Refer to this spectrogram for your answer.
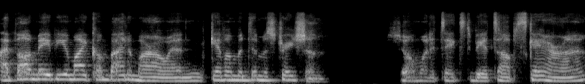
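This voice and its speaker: A put-on character voice that sounds female and raspy. The pitch sits in the middle range. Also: fairly quick pace. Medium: stage play.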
